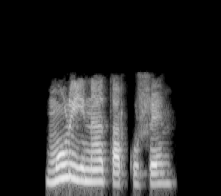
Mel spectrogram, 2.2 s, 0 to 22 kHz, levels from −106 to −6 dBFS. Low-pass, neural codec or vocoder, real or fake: 5.4 kHz; vocoder, 44.1 kHz, 128 mel bands every 512 samples, BigVGAN v2; fake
